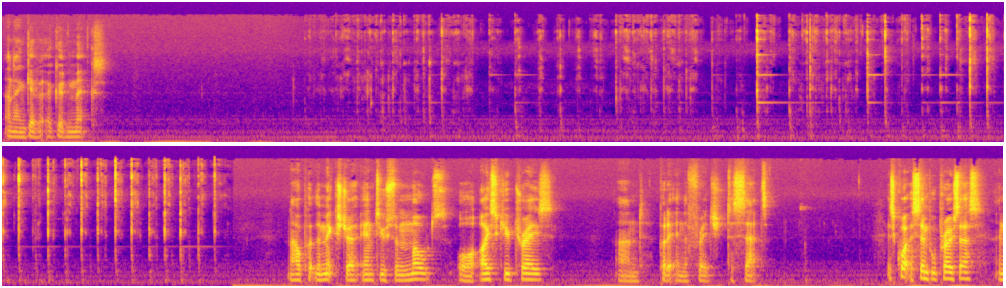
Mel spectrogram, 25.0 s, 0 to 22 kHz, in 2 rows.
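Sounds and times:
teaspoon clinking against ceramic bowl: 0:04.4 - 0:07.0, 0:07.9 - 0:15.3.

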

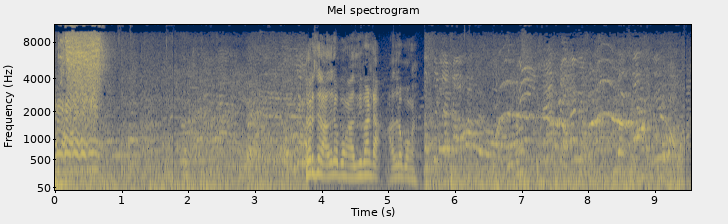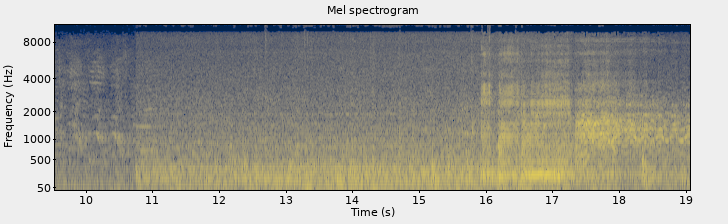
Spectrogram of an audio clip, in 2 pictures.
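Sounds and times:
children chattering: 0:00.0 - 0:04.0, 0:05.6 - 0:19.0.

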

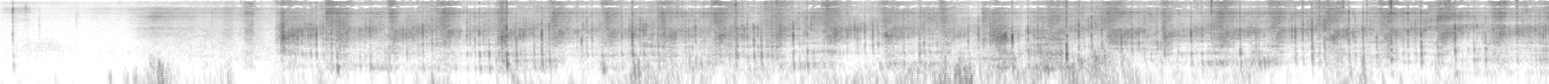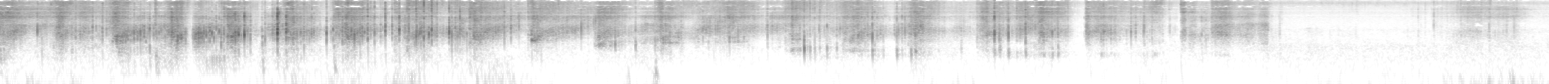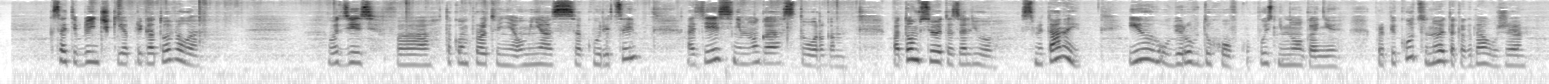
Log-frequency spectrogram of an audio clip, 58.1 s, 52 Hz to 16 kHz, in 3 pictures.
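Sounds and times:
wind rumbling on microphone: 0:01.3 - 0:03.0, 0:03.8 - 0:20.8
footsteps crunching in snow: 0:02.5 - 0:35.4, 0:37.2 - 0:38.5, 0:39.4 - 0:50.8.

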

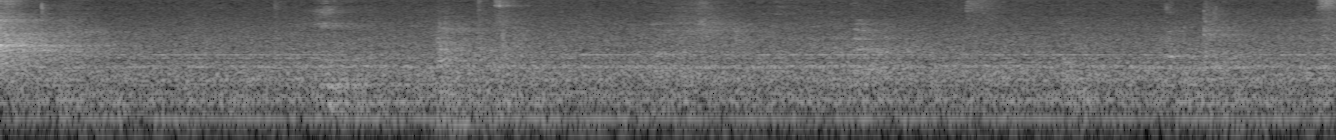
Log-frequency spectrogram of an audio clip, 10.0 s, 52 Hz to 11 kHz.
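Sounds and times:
constant low hum: 0:00.0 - 0:10.0.

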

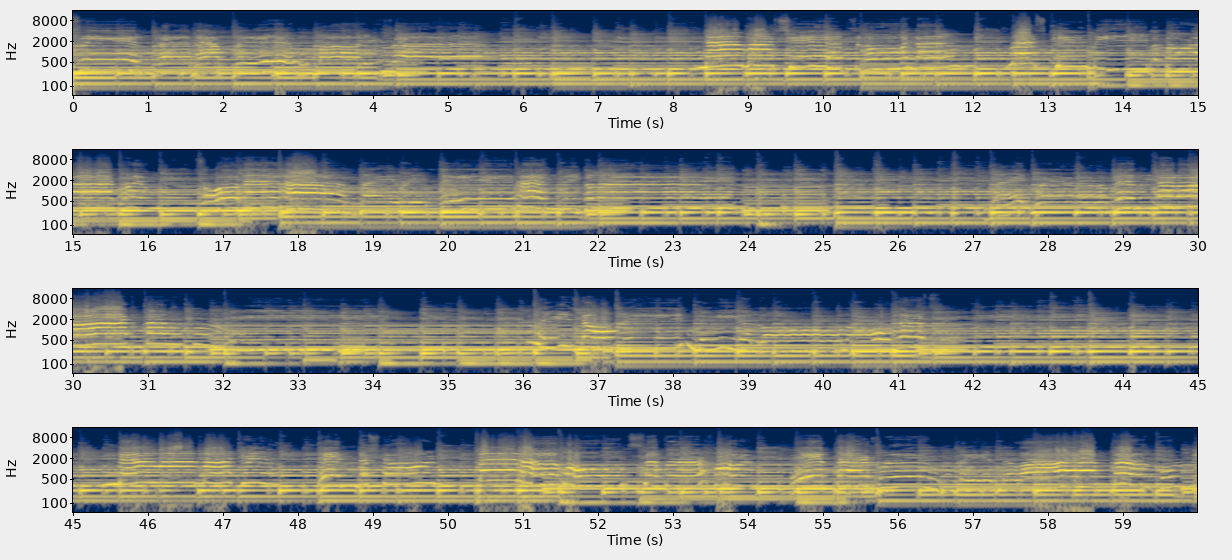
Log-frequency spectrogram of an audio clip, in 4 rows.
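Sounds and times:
acoustic guitar strumming: 0:00.0 - 0:59.9
person singing: 0:00.0 - 0:59.9.

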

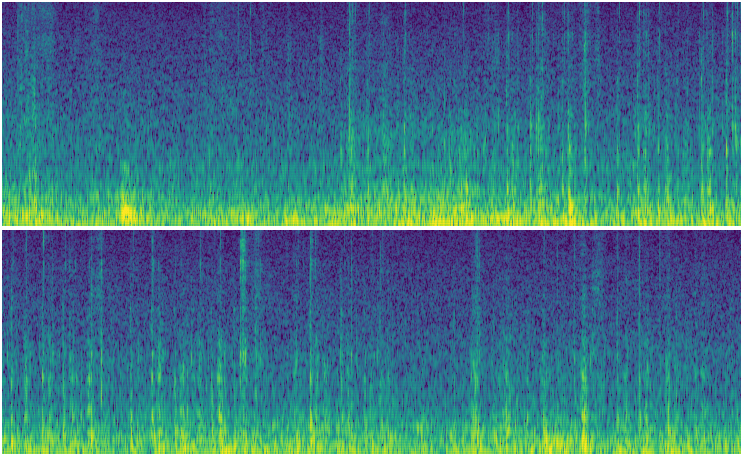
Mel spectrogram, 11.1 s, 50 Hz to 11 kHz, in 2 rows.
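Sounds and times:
low room hum: 0:00.0 - 0:11.0
pen writing on paper: 0:02.5 - 0:10.9.

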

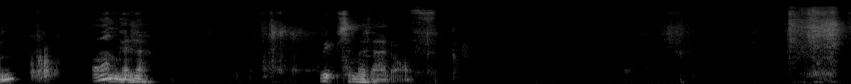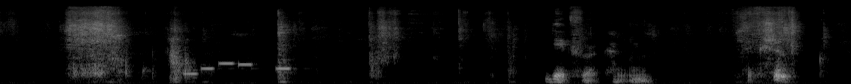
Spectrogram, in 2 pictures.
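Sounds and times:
paper tearing: 0:07.8 - 0:09.9, 0:15.8 - 0:16.7
short electronic beeps: 0:10.3 - 0:11.5.

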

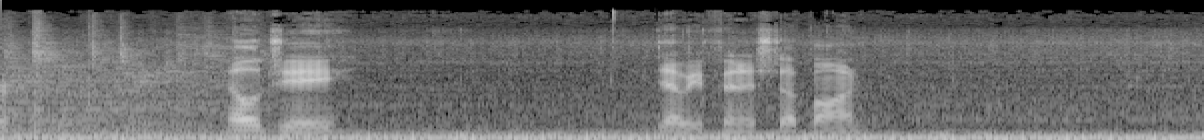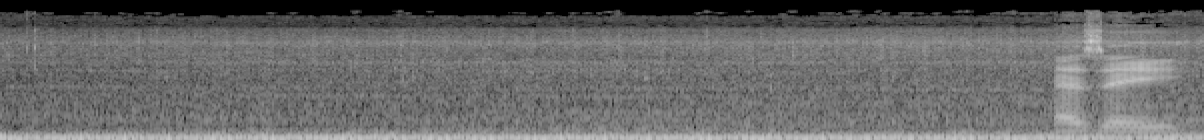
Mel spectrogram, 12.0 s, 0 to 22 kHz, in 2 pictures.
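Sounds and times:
engine idling: 0:00.0 - 0:12.0.

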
